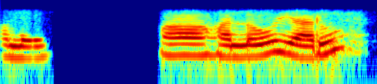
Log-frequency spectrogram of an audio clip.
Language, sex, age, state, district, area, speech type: Kannada, female, 30-45, Karnataka, Gulbarga, urban, conversation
